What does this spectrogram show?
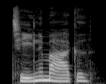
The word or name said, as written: telemarked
